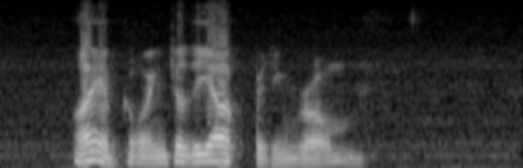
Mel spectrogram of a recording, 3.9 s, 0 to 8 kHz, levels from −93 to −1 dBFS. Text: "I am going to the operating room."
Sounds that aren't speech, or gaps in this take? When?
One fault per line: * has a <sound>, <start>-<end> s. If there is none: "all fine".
* has a dropout, 1.8-1.9 s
